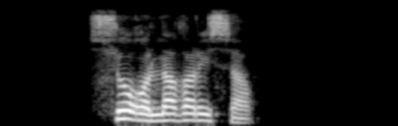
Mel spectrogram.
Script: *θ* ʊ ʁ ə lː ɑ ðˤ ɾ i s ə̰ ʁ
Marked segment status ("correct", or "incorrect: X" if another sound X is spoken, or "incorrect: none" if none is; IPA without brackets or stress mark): incorrect: s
